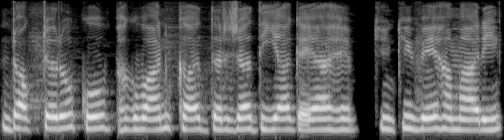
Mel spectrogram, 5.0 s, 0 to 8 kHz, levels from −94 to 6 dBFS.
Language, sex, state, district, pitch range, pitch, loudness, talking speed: Hindi, female, Bihar, Jamui, 230-250 Hz, 240 Hz, -13 LUFS, 145 wpm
